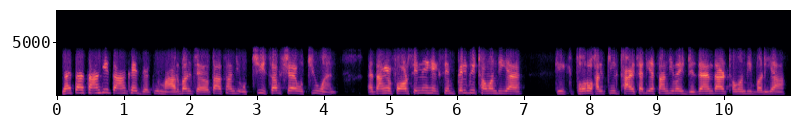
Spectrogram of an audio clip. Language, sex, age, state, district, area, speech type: Sindhi, female, 60+, Uttar Pradesh, Lucknow, rural, conversation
